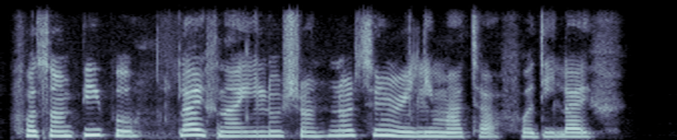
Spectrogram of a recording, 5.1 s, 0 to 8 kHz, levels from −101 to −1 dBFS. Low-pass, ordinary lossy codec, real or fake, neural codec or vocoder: 7.2 kHz; Opus, 64 kbps; real; none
